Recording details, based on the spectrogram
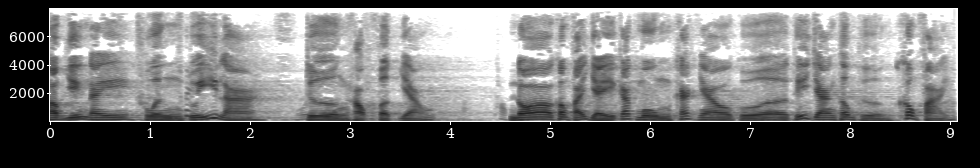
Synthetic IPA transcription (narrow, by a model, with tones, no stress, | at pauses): ha˨˩wk͡p̚zḭ˧˨ənna˨˩jtwɨ˨˩nt̪wi˨˦laː˨˩ | t͡ɕɨ˨˩əŋɦa˨˩wk͡p̚fə˨˩t̚zaː˨˦w | nɔ˨˦xə˧wŋ͡mfaː˧˩jvə̰˧˨jkaː˦˥k̚mu˨˩nxaː˦˥k̚ɲa˧wku˧˩ət̪ʰi˨˦zaː˧ŋt̪ʰə˧wŋ͡mt̪ʰɨ˨˩əŋxə˧wŋ͡mfaː˧˩j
